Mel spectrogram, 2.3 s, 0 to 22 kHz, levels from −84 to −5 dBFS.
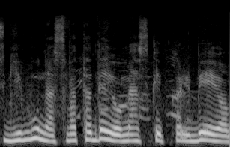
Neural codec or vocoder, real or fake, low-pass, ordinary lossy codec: none; real; 14.4 kHz; MP3, 96 kbps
